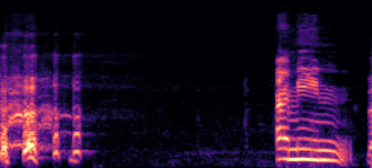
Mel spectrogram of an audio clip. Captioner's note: laughs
